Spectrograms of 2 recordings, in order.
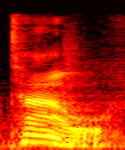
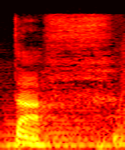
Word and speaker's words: tau: Now the letter tau, or taf, if you are pronouncing this in modern Greek.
